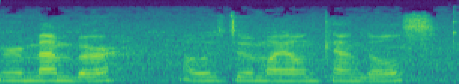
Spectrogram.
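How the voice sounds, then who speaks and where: A woman speaks quietly, with audible room echo. Noticeable background noise is present. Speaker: lifestyle vlogger. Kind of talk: casual vlog talk. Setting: at home. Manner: halting.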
